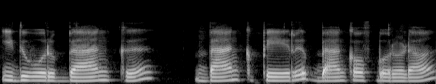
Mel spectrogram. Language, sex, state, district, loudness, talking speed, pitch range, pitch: Tamil, female, Tamil Nadu, Nilgiris, -17 LUFS, 125 wpm, 170-195 Hz, 180 Hz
